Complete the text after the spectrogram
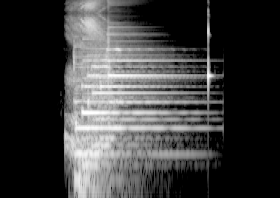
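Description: A cheerful jingle rings out and fades.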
